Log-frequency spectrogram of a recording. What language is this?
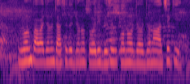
Bangla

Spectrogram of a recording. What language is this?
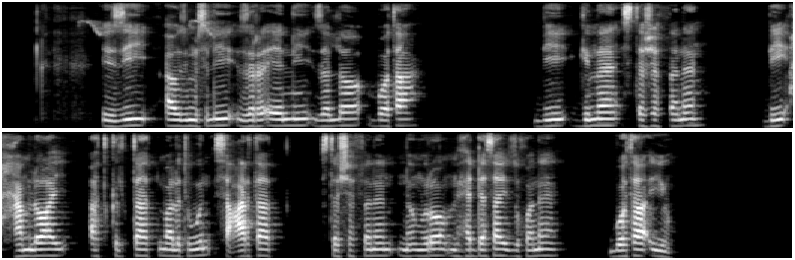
Tigrinya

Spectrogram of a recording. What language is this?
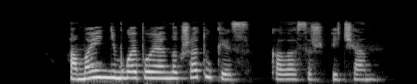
Mari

